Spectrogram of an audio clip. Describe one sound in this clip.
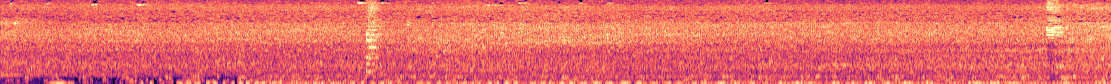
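Buses and trucks drive by on a road, their engines droning.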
